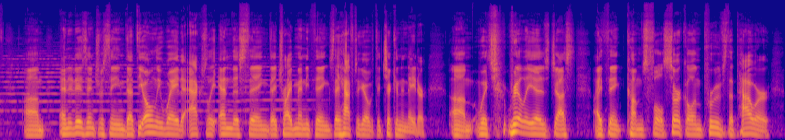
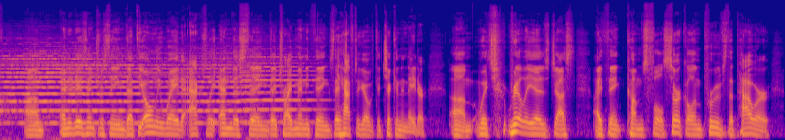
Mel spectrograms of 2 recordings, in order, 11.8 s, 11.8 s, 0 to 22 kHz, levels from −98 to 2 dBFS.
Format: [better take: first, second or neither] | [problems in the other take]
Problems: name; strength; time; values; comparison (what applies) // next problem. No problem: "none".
first | background music; loud; until 4.5 s; 2 dB below the speech; faint in the first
